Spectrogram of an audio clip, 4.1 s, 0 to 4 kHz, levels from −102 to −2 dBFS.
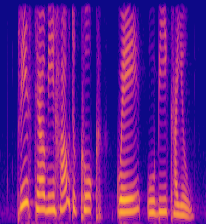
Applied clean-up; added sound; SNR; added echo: none; none; none; none.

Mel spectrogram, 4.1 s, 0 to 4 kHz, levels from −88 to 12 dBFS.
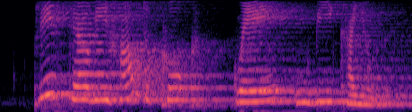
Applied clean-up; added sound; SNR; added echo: none; none; none; reverberation time 1.6 s.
